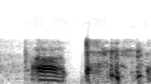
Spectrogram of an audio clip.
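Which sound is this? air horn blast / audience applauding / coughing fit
coughing fit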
